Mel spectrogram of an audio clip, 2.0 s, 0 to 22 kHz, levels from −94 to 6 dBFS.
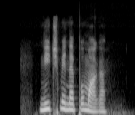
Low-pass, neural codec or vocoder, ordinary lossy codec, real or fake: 19.8 kHz; vocoder, 44.1 kHz, 128 mel bands, Pupu-Vocoder; Opus, 32 kbps; fake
